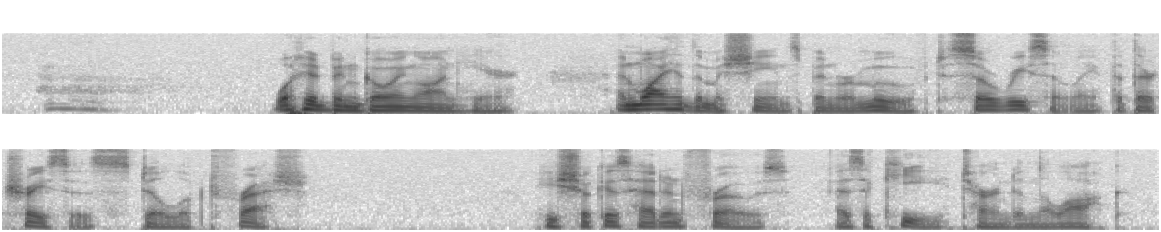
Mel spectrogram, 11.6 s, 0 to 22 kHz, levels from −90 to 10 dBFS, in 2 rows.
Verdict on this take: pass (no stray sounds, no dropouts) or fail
fail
